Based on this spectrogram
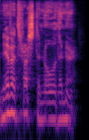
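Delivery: quiet, soft put-on Irish accent. Asking the other speaker about a saying, in a put-on Irish-sounding accent. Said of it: "Why are you talking in Irish".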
